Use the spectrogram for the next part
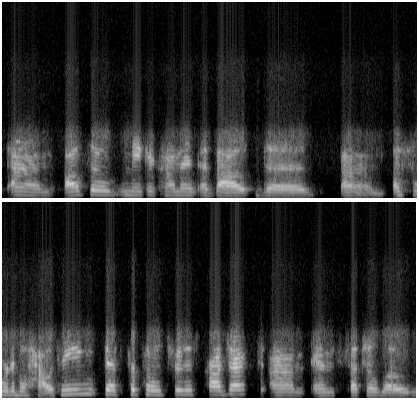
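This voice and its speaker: A woman's voice: mid-range voice, dry recording. A woman speaking over the phone as a member of the public at a meeting, polite and hesitant, with many fillers. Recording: tinny dry phone line.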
